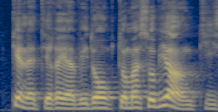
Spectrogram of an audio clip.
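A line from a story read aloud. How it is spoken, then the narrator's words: Triumphant exclamation. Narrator (French): s'écria Colomba d'un air de triomphe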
